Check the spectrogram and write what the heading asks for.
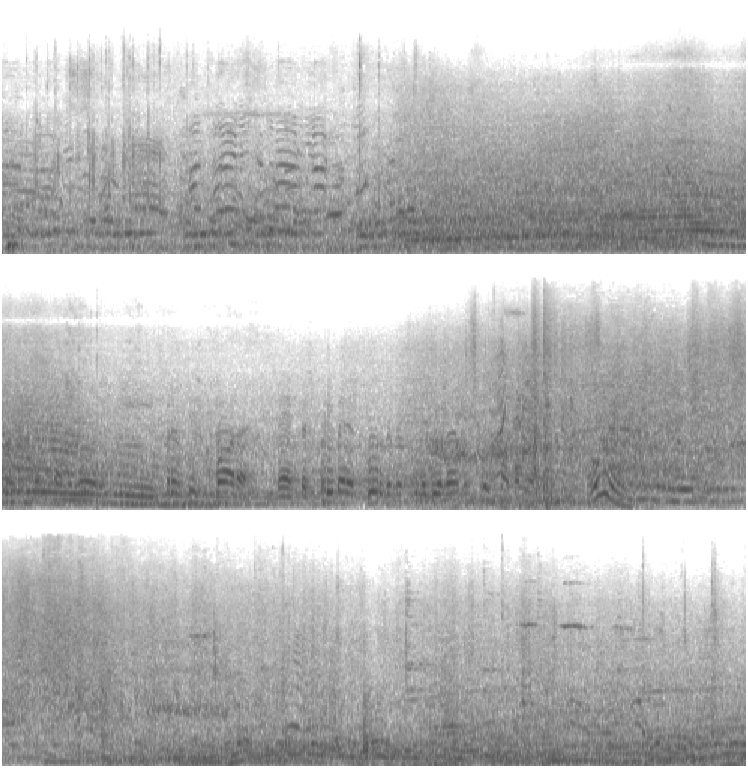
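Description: Race commentary voices over motor-racing sound, with a stretch of race-car engine noise a little past the middle.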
